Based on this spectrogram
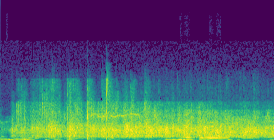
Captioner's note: audience applauding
